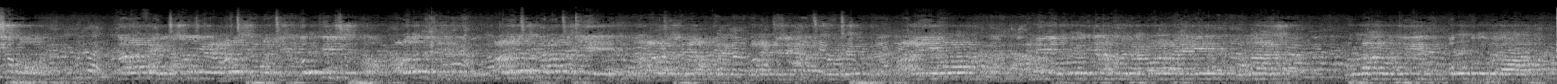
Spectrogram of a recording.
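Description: A middle-aged man speaks loudly and with animation through a microphone and loudspeakers in an echoing room.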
